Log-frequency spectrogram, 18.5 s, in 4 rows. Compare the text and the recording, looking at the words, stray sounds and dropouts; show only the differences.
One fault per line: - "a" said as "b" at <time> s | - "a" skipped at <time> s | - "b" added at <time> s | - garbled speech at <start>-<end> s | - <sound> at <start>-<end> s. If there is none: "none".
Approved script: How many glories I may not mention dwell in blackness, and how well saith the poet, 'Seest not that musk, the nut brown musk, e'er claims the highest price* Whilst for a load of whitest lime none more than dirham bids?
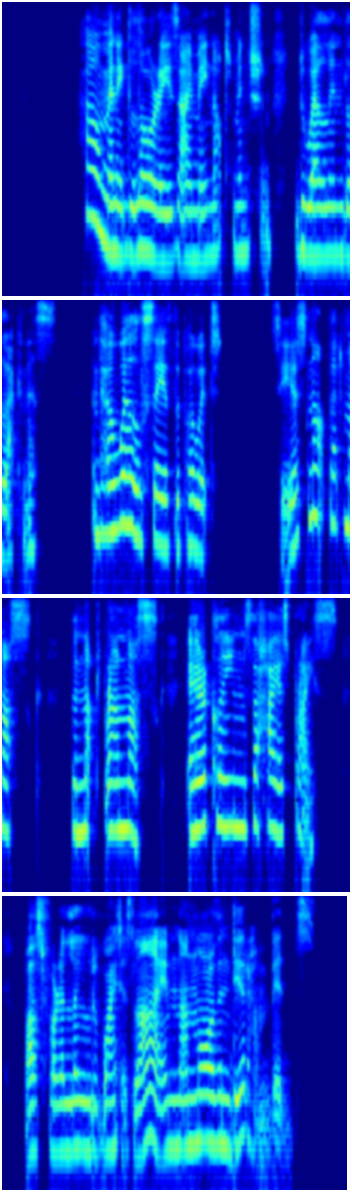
none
